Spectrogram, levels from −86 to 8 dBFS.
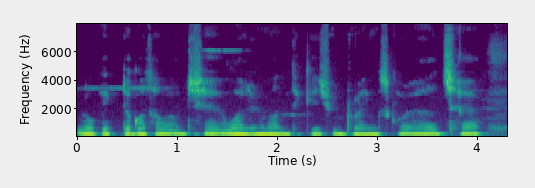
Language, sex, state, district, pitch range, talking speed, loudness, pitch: Bengali, female, Tripura, West Tripura, 210-225 Hz, 125 wpm, -12 LUFS, 215 Hz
